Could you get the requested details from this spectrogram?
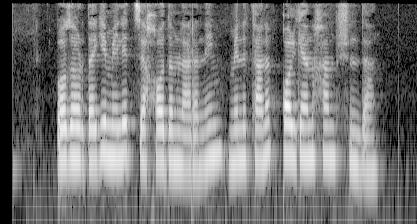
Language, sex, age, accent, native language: Uzbek, female, under 19, Qashqadaryo, Uzbek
